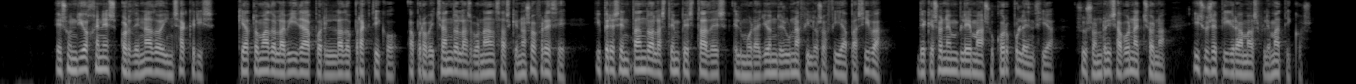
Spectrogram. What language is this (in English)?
Spanish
